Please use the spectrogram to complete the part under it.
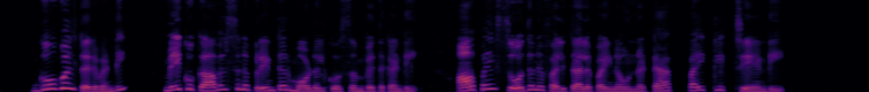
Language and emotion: Telugu, neutral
